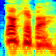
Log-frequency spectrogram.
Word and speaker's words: Lokeba: Lokeba, which is spelled L-O-K-E-B-A.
